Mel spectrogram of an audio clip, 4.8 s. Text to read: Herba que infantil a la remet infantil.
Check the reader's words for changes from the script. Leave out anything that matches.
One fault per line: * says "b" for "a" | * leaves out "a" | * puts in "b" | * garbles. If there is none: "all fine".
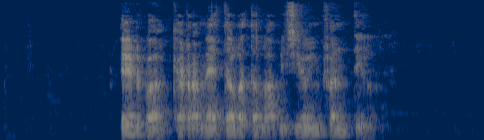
* says "remet" for "infantil"
* says "televisió" for "remet"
